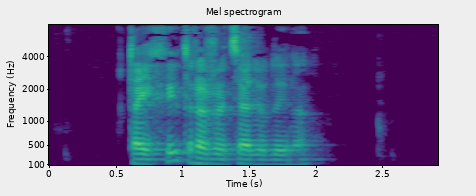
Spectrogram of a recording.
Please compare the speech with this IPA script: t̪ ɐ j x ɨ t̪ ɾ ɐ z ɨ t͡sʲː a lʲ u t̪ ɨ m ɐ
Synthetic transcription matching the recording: t̪ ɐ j x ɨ t̪ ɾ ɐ ʐ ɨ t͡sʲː a lʲ u d̪ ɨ n ɐ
